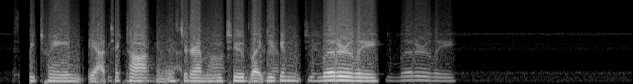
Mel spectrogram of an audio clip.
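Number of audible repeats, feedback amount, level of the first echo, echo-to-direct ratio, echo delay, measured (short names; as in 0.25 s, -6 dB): 1, no steady repeat, -14.5 dB, -14.5 dB, 0.777 s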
